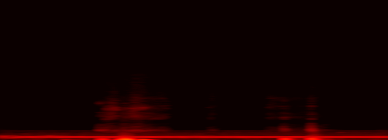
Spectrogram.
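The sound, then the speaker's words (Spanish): A steady buzzing interference hum drones on a line throughout, moderately loud, with two brief pairs of low thumping bursts cutting in about a second apart. “Tenemos interferencia ahí.”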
